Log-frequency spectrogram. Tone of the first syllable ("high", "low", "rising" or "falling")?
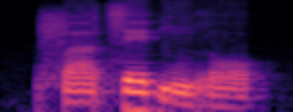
low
